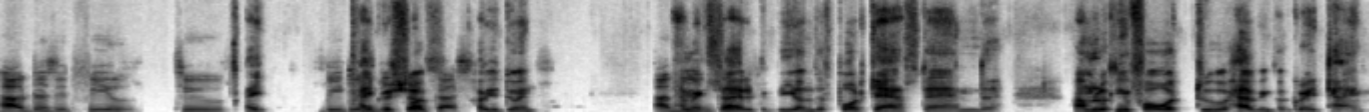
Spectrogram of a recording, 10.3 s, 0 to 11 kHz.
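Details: An adult male who has stuttered for 44 years; stuttering.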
